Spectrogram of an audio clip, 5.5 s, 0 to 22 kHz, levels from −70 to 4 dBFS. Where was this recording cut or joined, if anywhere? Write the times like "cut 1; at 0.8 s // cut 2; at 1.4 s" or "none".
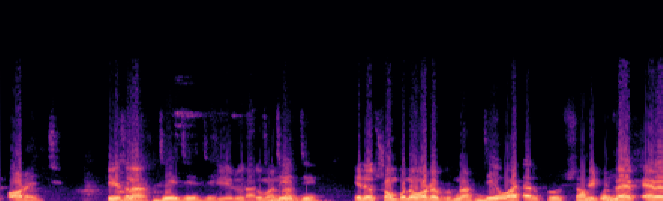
cut 1; at 2.0 s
